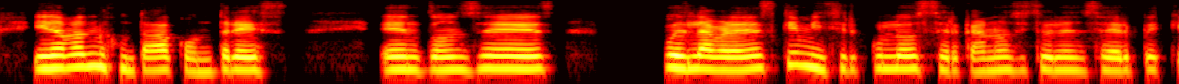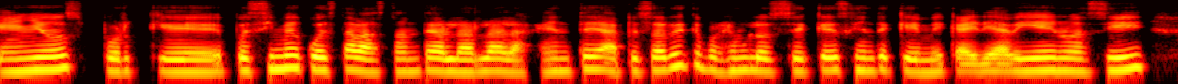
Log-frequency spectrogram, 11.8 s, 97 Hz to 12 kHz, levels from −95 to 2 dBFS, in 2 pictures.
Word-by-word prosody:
y 245 Hz, -, +5 dB
nada 250 Hz, +1 st, +8 dB
más 270 Hz, +1 st, +5 dB
me 275 Hz, -, +4 dB
juntaba 230 Hz, -2 st, 0 dB
con 205 Hz, -2 st, -8 dB
3. 225 Hz, -1 st, +3 dB, 0.4 s
Entonces, 235 Hz, +1 st, +4 dB, 0.5 s
pues 255 Hz, -2 st, +9 dB
la 240 Hz, -1 st, +7 dB
verdad 225 Hz, 0 st, +5 dB
es 245 Hz, 0 st, -1 dB
que 300 Hz, -, -2 dB
mis 250 Hz, -6 st, +1 dB
círculos 240 Hz, +1 st, -1 dB
cercanos 220 Hz, -1 st, -4 dB
sí 220 Hz, -, -16 dB
suelen 225 Hz, -2 st, -1 dB
ser 220 Hz, 0 st, -2 dB
pequeños 225 Hz, +3 st, -3 dB
porque 205 Hz, -1 st, -5 dB
pues 215 Hz, -1 st, -4 dB
sí 235 Hz, -, -6 dB
me 255 Hz, +1 st, 0 dB
cuesta 230 Hz, -1 st, -1 dB
bastante 205 Hz, +1 st, -3 dB
hablarle 205 Hz, 0 st, -1 dB
a 205 Hz, -, -2 dB
la -, -, -5 dB
gente. 210 Hz, +4 st, -6 dB
A -, -, -3 dB
pesar 220 Hz, +2 st, -4 dB
de 280 Hz, -, -2 dB
que, 285 Hz, -, -9 dB
por 225 Hz, -, -8 dB
ejemplo, 215 Hz, 0 st, -5 dB
sé 205 Hz, 0 st, -9 dB
que 225 Hz, -, -2 dB
es 225 Hz, -, -4 dB
gente 225 Hz, +1 st, -7 dB
que 210 Hz, -, -4 dB
me 195 Hz, -, -9 dB
caería 105 Hz, 0 st, -2 dB
bien 215 Hz, +1 st, -2 dB
o 215 Hz, -, -4 dB
así, 220 Hz, +6 st, -3 dB
225 Hz, 235 wpm, -25 LUFS, 210-240 Hz, 0.5 s, pues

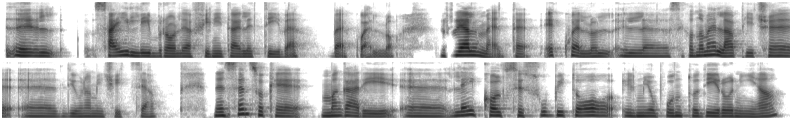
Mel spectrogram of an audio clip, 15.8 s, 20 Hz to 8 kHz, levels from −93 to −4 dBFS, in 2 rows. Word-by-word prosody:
Ehm, 165 Hz, -4 st, +3 dB
l -, -, -22 dB, 0.3 s
sai 170 Hz, +3 st, +4 dB
il 190 Hz, -, +4 dB
libro 145 Hz, -2 st, +2 dB
"Le 140 Hz, 0 st, -1 dB
Affinità 140 Hz, 0 st, -1 dB
Elettive"? 135 Hz, -, -3 dB, 0.2 s
Beh, -, -, -2 dB
quello. 65 Hz, +1 st, -6 dB, 0.5 s
Realmente 170 Hz, -9 st, +4 dB
è 180 Hz, +1 st, -2 dB
quello 155 Hz, -6 st, 0 dB
l 145 Hz, -2 st, -3 dB
il 145 Hz, -2 st, -2 dB
secondo 160 Hz, +5 st, -2 dB
me 205 Hz, +2 st, +4 dB
l'apice, 155 Hz, -1 st, +1 dB
ehm, 145 Hz, -2 st, -4 dB
di 135 Hz, +1 st, -7 dB
un'amicizia. 135 Hz, -1 st, -6 dB, 0.5 s
Nel 175 Hz, 0 st, +3 dB
senso 250 Hz, -4 st, +2 dB
che, 150 Hz, -3 st, -2 dB
magari, 160 Hz, -4 st, +1 dB
ehm, 150 Hz, -3 st, -2 dB
lei 195 Hz, +5 st, +2 dB
colse 180 Hz, -2 st, +1 dB
subito 180 Hz, 0 st, 0 dB
il 160 Hz, -2 st, -2 dB
mio 155 Hz, 0 st, +1 dB
punto 160 Hz, 0 st, -1 dB
di 160 Hz, +3 st, 0 dB
ironia, 150 Hz, +1 st, 0 dB
155 Hz, 130 wpm, -25 LUFS, 140-170 Hz, 0.5 s, sai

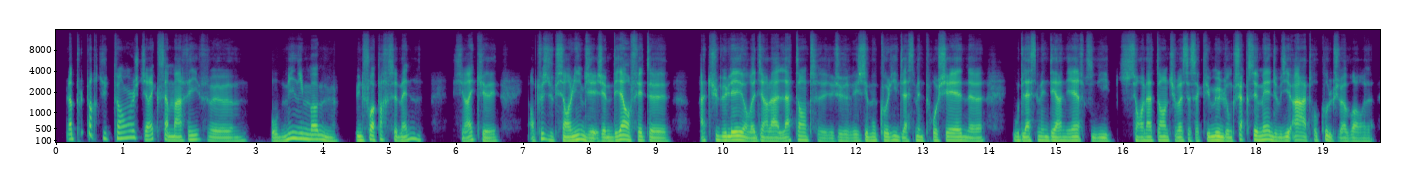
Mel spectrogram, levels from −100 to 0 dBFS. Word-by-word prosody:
La -, -, +1 dB
plupart 345 Hz, -8 st, -5 dB
du 180 Hz, -6 st, -7 dB
temps, 190 Hz, +6 st, -1 dB
je 210 Hz, -, -6 dB
dirais 140 Hz, -4 st, -1 dB
que -, -, -13 dB
ça 120 Hz, -, +1 dB
m'arrive, 120 Hz, +6 st, 0 dB
heu, 105 Hz, -1 st, -3 dB, 0.5 s
au 105 Hz, -, -1 dB
minimum, 150 Hz, -, +1 dB, 0.3 s
1 125 Hz, 0 st, +3 dB
fois 135 Hz, +2 st, +2 dB
par 140 Hz, +3 st, -6 dB
semaine. 130 Hz, +5 st, -2 dB, 0.5 s
C'est -, -, -10 dB
vrai 125 Hz, +2 st, +1 dB
qu'en 105 Hz, -3 st, -6 dB
plus, 170 Hz, -3 st, -3 dB
vu 120 Hz, -, -4 dB
que -, -, -8 dB
c'est 120 Hz, -, +1 dB
en 110 Hz, -, +5 dB
ligne, 135 Hz, +3 st, +4 dB
j'ai 100 Hz, -3 st, 0 dB
j'aime 105 Hz, +1 st, 0 dB
bien, 140 Hz, +5 st, +5 dB
en 135 Hz, -, +3 dB
fait, 120 Hz, 0 st, -2 dB
heu, 100 Hz, -2 st, 0 dB, 0.4 s
accumuler, 125 Hz, +3 st, +4 dB
on 110 Hz, -, +2 dB
va 95 Hz, 0 st, +1 dB
dire 105 Hz, -1 st, 0 dB
l'a 100 Hz, -1 st, +3 dB
l'attente, 120 Hz, +4 st, -1 dB
heu, 95 Hz, -2 st, -6 dB
je 110 Hz, +2 st, -5 dB
vais 105 Hz, 0 st, -4 dB
j'ai 100 Hz, +4 st, 0 dB
mon 110 Hz, 0 st, -1 dB
colis 120 Hz, +3 st, -1 dB
de 115 Hz, -, -5 dB
la 100 Hz, -, +2 dB
semaine 115 Hz, +3 st, -3 dB
prochaine, 115 Hz, 0 st, +1 dB
heu, 100 Hz, 0 st, 0 dB, 0.5 s
ou 115 Hz, -, -2 dB
de 115 Hz, -, 0 dB
la 115 Hz, -, +5 dB
semaine 115 Hz, +1 st, -2 dB
dernière 110 Hz, 0 st, +2 dB
qui 100 Hz, -2 st, -4 dB
qui -, -, -11 dB
sont 115 Hz, -, -2 dB
en 110 Hz, +1 st, 0 dB
attente, 115 Hz, +1 st, +2 dB
tu 110 Hz, -, -6 dB
vois? 110 Hz, 0 st, +1 dB
Ça 105 Hz, -, -5 dB
s'accumule. 115 Hz, +5 st, +3 dB
Donc 105 Hz, -1 st, -1 dB
chaque -, -, -1 dB
semaine, 135 Hz, -1 st, +3 dB
je 110 Hz, -, 0 dB
me -, -, -2 dB
dis: 120 Hz, +3 st, +2 dB
«Ah 130 Hz, -1 st, +5 dB
trop 120 Hz, -, -7 dB
cool, 115 Hz, -3 st, -1 dB
je 100 Hz, -, -8 dB
vais 95 Hz, -, -2 dB
avoir, 95 Hz, -1 st, -3 dB
heu, 95 Hz, -1 st, -8 dB
115 Hz, 225 wpm, -24 LUFS, 105-130 Hz, 0.5 s, en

